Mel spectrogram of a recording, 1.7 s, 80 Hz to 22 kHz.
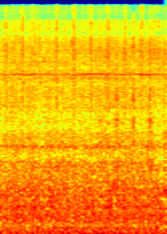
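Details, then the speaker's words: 60-year-old Ford Galaxie idling hot: steady rumble with a thin, constant high-pitched hiss; owner suspects a vacuum leak, location not found, and also noticed a slight tap. "I also hear a I hear a hell of a vacuum leak somewhere. You hear that? Where that's coming from."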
